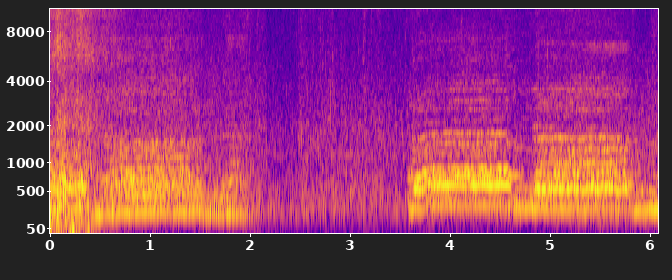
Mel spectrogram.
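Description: Wordless vocal music: choir-like voices holding long, sustained notes. The voices drop back about two seconds in and swell again about a second and a half later.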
